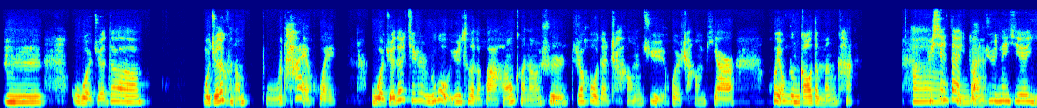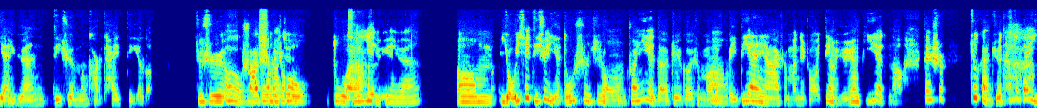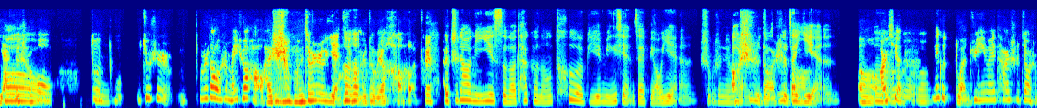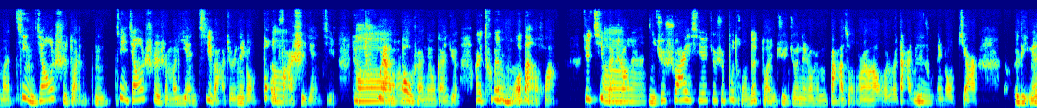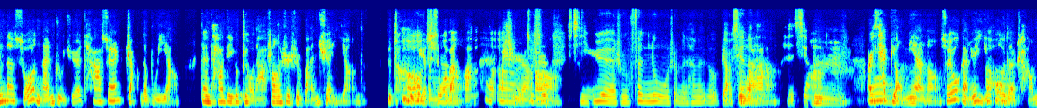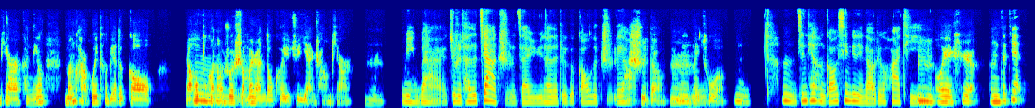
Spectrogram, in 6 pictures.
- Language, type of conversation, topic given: Chinese, podcast, 为什么越来越多人更爱刷短视频，而不是看长视频内容？
- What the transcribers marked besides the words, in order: tapping; laughing while speaking: "还是什么，就是演技不是特别好，对"; laugh; laughing while speaking: "哦，是啊"; other noise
